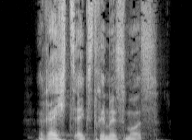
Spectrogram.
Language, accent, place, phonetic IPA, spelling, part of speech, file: German, Germany, Berlin, [ˈʁɛçt͡sʔɛkstʁeˌmɪsmʊs], Rechtsextremismus, noun, De-Rechtsextremismus.ogg
- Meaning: far right / extreme right extremism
